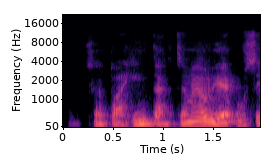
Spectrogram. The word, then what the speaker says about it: Septuaginta: En primer lugar, porque el autor de Hebreos usa el Septuaginte, así se dice, Septuaginta, se me olvida cómo se dice en español.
